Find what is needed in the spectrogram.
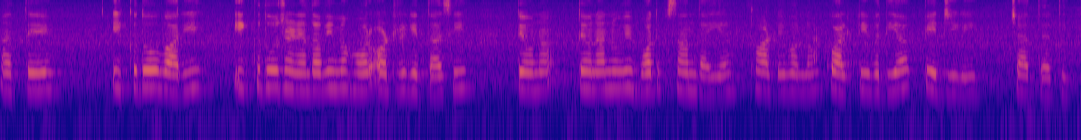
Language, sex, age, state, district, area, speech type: Punjabi, female, 18-30, Punjab, Mohali, rural, spontaneous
